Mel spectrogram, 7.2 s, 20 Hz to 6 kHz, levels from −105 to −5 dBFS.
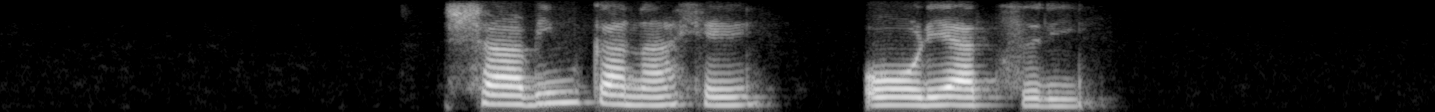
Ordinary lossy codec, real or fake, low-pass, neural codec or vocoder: Opus, 32 kbps; real; 5.4 kHz; none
